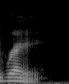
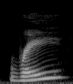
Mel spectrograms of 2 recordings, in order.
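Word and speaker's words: Rhea: Ray. That's spelled R-H-E-A.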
